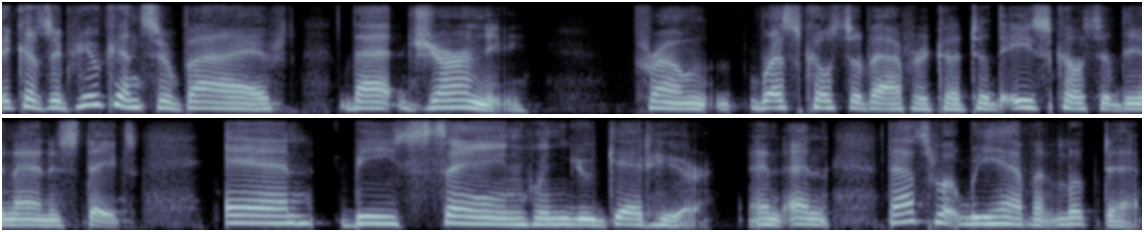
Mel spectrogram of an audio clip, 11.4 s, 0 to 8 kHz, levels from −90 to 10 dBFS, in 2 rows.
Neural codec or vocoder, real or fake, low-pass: codec, 16 kHz, 2 kbps, X-Codec, HuBERT features, trained on balanced general audio; fake; 7.2 kHz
